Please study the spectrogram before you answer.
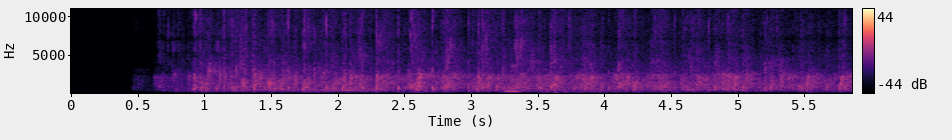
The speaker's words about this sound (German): Und durch kurzes Klatschen bestätigen, wer was gekriegt hat und wer am lautesten, bei wem am lautesten geklatscht wurde, kriegt dann das Buch. Also erstmal für die Dame hier vorne.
